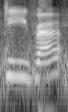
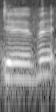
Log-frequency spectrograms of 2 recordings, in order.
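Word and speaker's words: Deva: It's the ancient Roman city of Diva, or Derva, depending on how you say it.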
